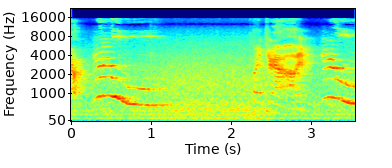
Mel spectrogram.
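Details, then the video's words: Captive Timneh African grey parrot, taken in from a bird rescue, indoors: clear harmonic whistled notes that slide downward, a brief burst of rougher, buzzier sound, then another falling whistle in a small quiet room. "See Our Parrot Talk And Wave!"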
